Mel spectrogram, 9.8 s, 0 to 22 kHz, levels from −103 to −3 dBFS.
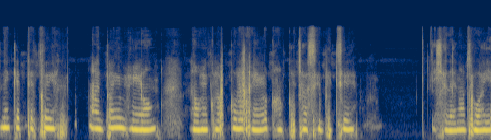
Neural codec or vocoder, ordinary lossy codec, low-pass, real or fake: codec, 24 kHz, 3 kbps, HILCodec; none; 10.8 kHz; fake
